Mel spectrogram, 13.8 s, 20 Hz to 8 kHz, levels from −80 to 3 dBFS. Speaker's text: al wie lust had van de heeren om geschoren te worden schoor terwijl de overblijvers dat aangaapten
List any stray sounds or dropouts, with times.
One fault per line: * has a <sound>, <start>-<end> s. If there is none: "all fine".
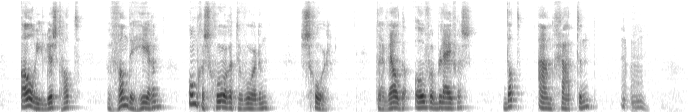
* has a throat clearing, 12.4-13.0 s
